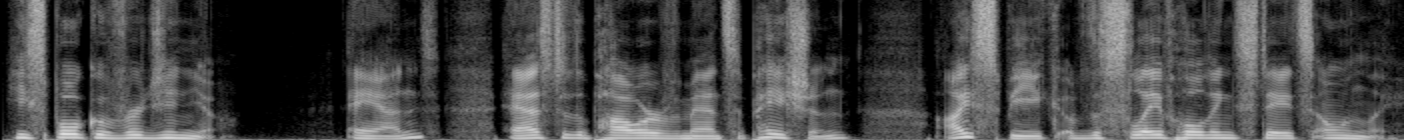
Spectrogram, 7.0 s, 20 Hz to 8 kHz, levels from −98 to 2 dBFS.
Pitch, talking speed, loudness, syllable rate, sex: 150 Hz, 160 wpm, -23 LUFS, 5.5 syllables/s, male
